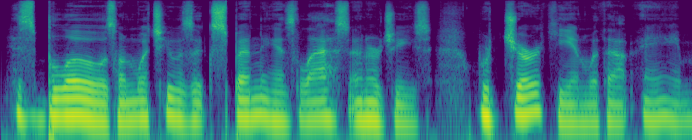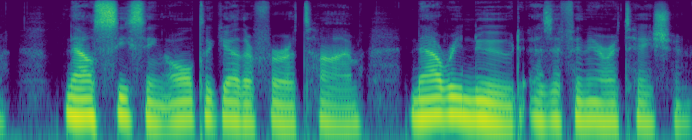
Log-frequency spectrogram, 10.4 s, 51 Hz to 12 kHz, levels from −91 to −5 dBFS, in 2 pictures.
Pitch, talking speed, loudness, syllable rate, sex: 110 Hz, 155 wpm, -23 LUFS, 4.7 syllables/s, male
